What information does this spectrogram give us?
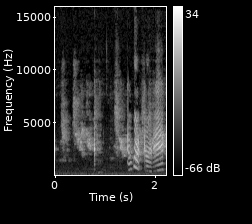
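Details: A male and female pair of pet Indian ringneck parakeets making morning sounds: harsh, buzzy squawks followed by a rapid burst of squeaky, rising and falling chattering notes.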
